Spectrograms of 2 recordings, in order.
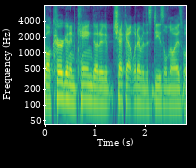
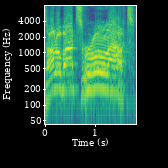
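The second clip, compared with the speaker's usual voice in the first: Optimus Prime battle cry; 8 semitones higher, 5 dB louder, slower than usual. Acted. Truck announces itself.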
